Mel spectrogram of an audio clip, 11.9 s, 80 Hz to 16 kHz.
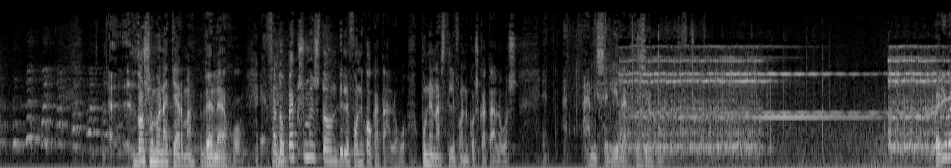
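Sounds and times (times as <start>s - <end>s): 
speech: 1.6s - 8.6s, 11.7s - 11.8s
telephone bell ringing in an office: 7.6s - 11.8s.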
